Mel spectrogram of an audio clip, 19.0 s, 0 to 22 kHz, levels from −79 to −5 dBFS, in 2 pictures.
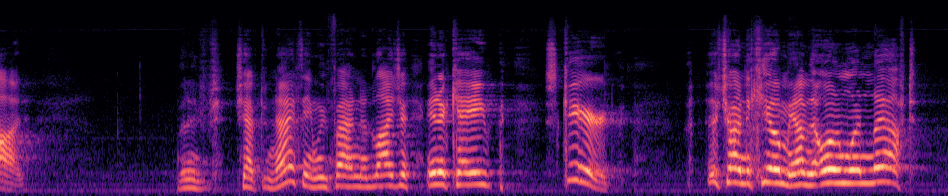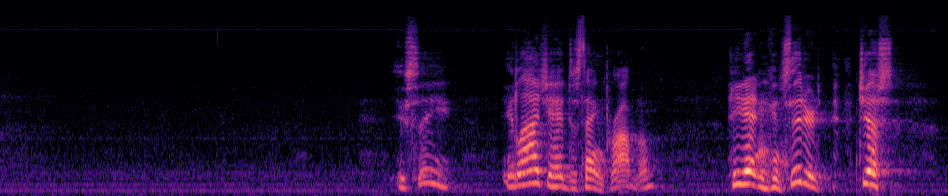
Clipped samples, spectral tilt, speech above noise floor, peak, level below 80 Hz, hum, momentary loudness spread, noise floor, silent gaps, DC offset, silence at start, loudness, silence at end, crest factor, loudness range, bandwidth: under 0.1%; -4 dB/octave; 35 dB; -2 dBFS; -66 dBFS; none; 21 LU; -55 dBFS; none; under 0.1%; 0 s; -20 LUFS; 0.55 s; 22 dB; 13 LU; 15.5 kHz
